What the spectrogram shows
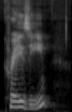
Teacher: The stress is on the first syllable, cray. We see that marked in the dictionary with a little line before the first syllable.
